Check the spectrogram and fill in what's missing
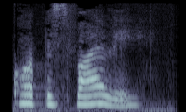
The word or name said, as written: corpus vile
